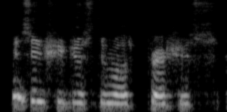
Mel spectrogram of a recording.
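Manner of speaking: normal talking voice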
